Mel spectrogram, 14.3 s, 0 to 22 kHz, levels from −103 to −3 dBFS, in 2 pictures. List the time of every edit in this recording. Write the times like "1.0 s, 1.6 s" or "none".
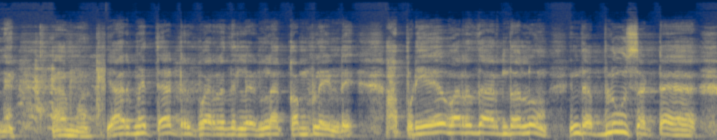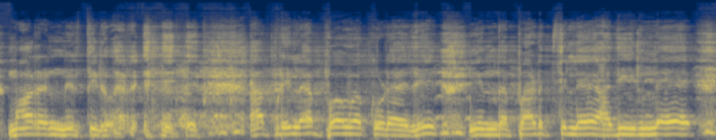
0.9 s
